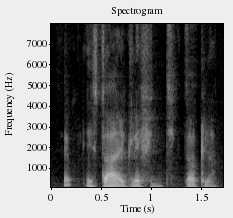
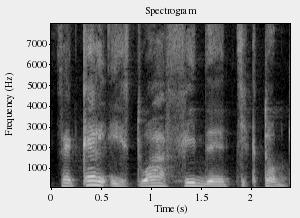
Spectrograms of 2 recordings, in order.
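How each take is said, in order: First: Said in the usual way. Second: Put-on Ivorian accent. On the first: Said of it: "blague à part". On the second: Asking about TikTok girls in a light Ivorian accent. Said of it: "coupé accent ivoirien".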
